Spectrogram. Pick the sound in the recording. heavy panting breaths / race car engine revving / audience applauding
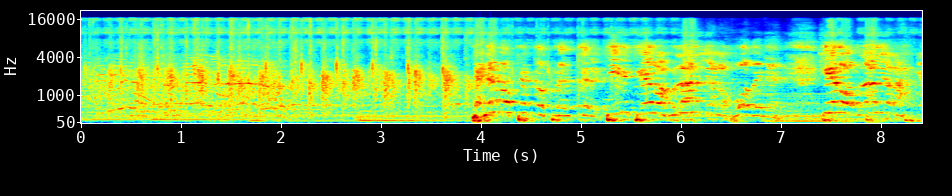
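audience applauding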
